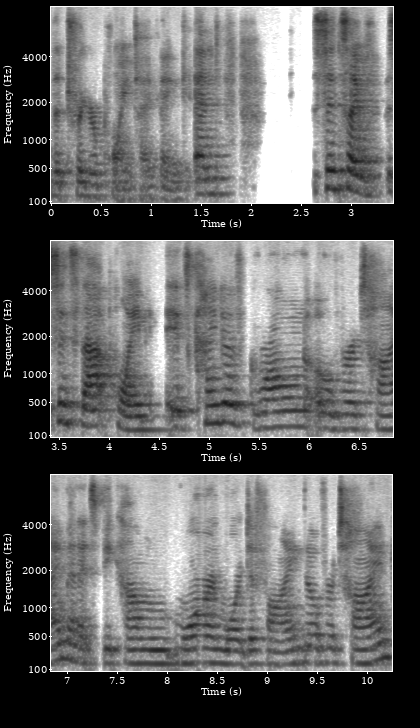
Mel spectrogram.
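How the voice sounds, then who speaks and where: Speaking at a fairly slow pace, a woman with a Canadian accent has an unremarkable speaking voice. Her pitch is fairly low, with ordinary pitch variation. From Canada. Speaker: career speaker, former consultant. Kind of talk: fireside chat interview.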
